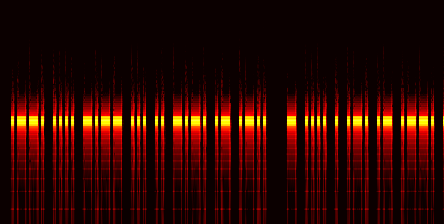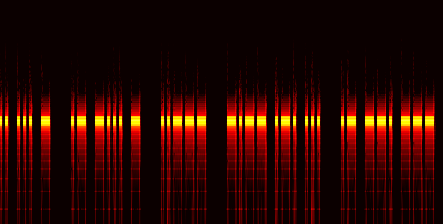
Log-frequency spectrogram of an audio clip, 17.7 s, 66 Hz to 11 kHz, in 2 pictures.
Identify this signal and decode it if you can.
Morse code, heard as a keyed tone, about 20 wpm, 700 Hz. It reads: PHYSICAL THERAPIST ABT 2 YRS AGO
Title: K1USN SST QSO Practice 20wpm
